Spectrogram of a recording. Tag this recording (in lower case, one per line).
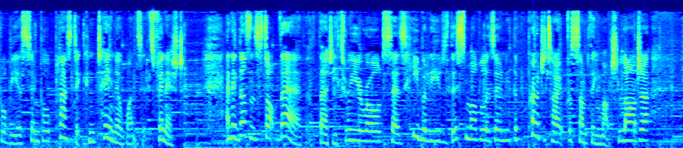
speech
music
